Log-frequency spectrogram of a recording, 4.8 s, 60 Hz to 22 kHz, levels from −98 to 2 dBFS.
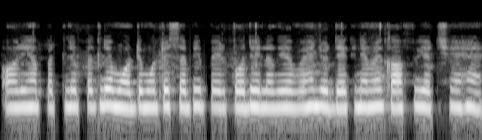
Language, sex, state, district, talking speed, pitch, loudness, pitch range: Hindi, female, Haryana, Charkhi Dadri, 225 wpm, 245 Hz, -14 LUFS, 240-245 Hz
